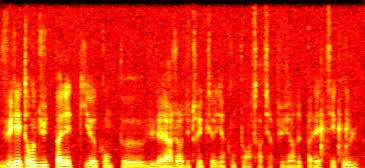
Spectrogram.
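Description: There is noticeable background noise while a man speaks at a fairly quick pace. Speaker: gaming streamer. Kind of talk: casual live stream chat.

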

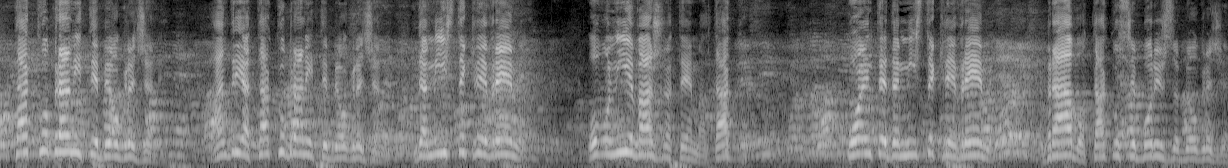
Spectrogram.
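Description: A man talks at a fairly quick pace in a raised, projected voice. His pitch is extremely high, with noticeable background noise behind him. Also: ordinary pitch variation. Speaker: city councillor, politician. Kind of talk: parliamentary speech. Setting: city assembly chamber. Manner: insistent, repeatedly interrupting. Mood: indignant, confrontational. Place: hall. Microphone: podium.

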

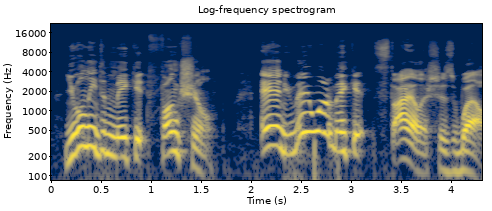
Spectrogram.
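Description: Over a quiet background, a man talks with very wide pitch swings. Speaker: online host. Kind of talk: tutorial. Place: studio.

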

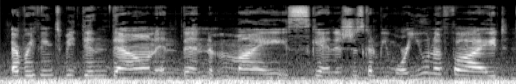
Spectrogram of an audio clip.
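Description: Amid loud background noise, a woman speaks fairly slowly in a dry sound with no echo. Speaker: beauty vlogger. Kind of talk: makeup tutorial chat. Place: car. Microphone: phone near.

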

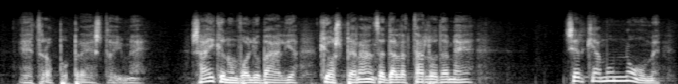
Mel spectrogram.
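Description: At a moderate pace, a man speaks with vocal fry and very wide pitch swings. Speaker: poet reading to an audience. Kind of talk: poetry reading. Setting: theatre stage. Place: stage. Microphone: podium.

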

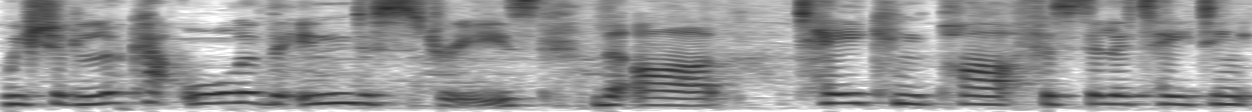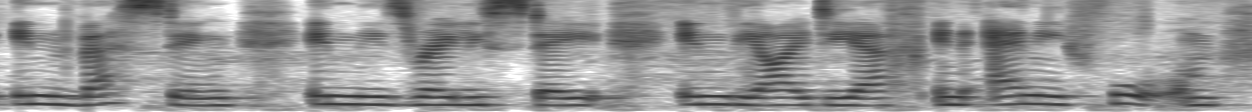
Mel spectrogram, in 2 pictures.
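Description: Over light background noise, a woman with a British accent speaks in a passionate tone with very even loudness and monotone, flat intonation. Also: moderate pace. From UK. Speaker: activist. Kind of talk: interview answer. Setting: live remote interview. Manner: passionate, fiery, urgent, declamatory. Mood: earnest, political conviction. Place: home room.

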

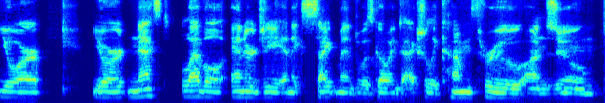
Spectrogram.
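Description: A man with an American accent and an unremarkable speaking voice, medium in pitch with ordinary pitch variation, against a quiet background. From New York. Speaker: city council member chairing hearing. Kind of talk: public hearing. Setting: video call. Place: home room. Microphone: video call.

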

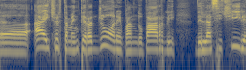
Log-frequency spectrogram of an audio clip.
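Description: In a dry sound with no echo, a woman speaks at a moderate pace and medium pitch with ordinary pitch variation. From southern Italy. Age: 30s. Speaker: politician; speaker, politician. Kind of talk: panel discussion. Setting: outdoor terrace event, streamed live. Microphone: headset.

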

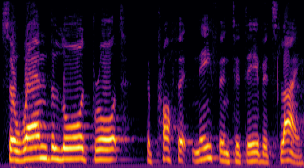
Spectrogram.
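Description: Using a high pitch and a dark, mellow tone, a man speaks fairly slowly. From South Korea. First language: Korean. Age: 30s. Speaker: missionary. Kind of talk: sermon. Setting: church. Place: church.

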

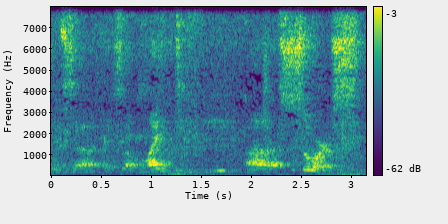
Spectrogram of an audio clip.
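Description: A man speaks with noticeable background noise. The room echo is audible. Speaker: event host introducing speaker. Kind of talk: event announcement and introduction. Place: hall. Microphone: camera far.

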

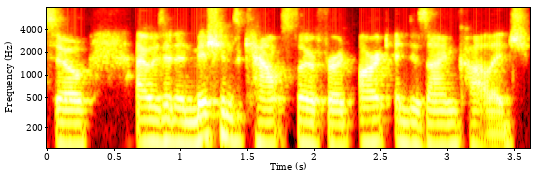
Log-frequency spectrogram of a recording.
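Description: Speech comes at a moderate pace. Behind it, all is quiet. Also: man. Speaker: interview guest. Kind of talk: interview answer. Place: home room. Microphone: webcam.

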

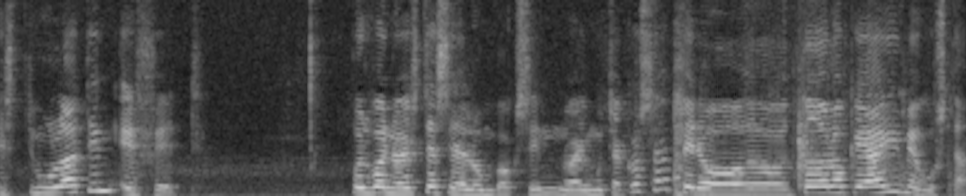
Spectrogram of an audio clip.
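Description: With light background noise behind her, a woman speaks at a fairly slow pace in a fairly high pitch with lively intonation. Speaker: beauty YouTuber; beauty vlogger. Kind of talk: unboxing vlog. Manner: halting. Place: home room. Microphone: phone near.

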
